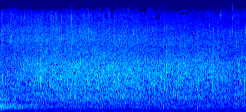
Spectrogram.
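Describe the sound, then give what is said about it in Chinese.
Applause from an audience at a talk on a Zen story, a sparse, uneven patter of clapping from not many people that holds steady for several seconds with no voices over it. “鼓掌的人不是这么多，我就知道，因为你们还没听懂。很多人还没听懂，跟着瞎鼓掌。”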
